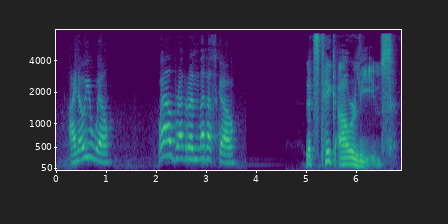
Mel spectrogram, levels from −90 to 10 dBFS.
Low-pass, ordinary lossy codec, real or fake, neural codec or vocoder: 7.2 kHz; MP3, 64 kbps; real; none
